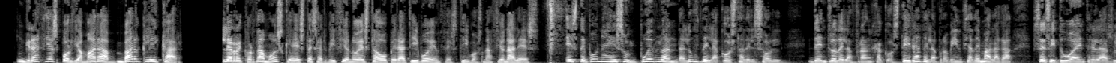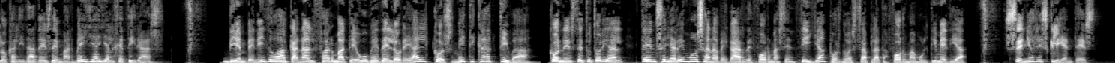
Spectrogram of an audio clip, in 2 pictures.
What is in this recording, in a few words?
Female Spanish Euro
